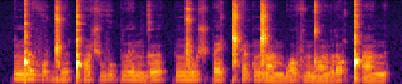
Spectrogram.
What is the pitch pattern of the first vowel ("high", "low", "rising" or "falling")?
falling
